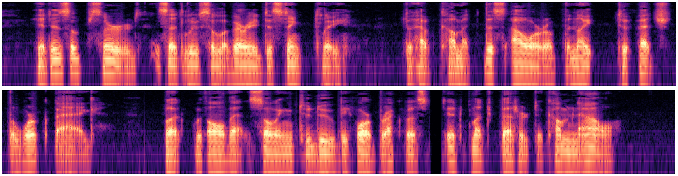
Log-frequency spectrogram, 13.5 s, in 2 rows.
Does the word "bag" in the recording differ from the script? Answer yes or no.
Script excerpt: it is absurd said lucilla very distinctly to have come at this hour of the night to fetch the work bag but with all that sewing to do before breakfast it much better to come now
no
